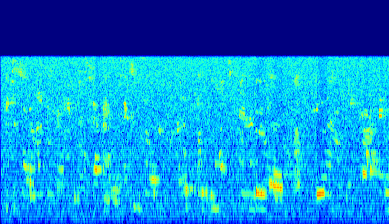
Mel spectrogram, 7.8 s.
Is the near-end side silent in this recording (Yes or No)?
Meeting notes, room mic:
Yes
